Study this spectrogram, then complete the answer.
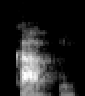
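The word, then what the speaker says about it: coffee: Cofi, cofe, cofe, cofi. Tidak bisa. Ki, kafi kafi. Oke, bisa ya dibedain ya. Maka silabel stres-nya adalah kafi.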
